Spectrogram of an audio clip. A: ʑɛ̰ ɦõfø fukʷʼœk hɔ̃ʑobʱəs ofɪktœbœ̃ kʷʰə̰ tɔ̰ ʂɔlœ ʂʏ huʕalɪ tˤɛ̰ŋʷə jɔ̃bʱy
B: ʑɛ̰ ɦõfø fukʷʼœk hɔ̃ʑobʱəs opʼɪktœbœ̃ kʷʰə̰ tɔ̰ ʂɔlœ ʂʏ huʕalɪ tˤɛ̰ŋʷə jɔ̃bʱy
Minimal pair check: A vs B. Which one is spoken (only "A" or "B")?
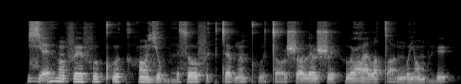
A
